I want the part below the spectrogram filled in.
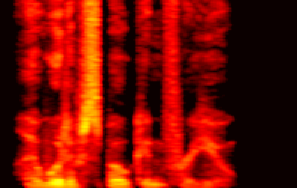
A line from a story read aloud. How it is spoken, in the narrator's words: Gregory said softly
